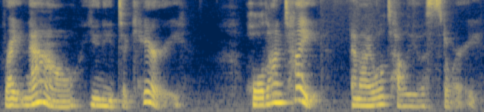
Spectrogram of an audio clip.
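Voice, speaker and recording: A woman voicing a wise, patient, kindly giant panda in a storybook, with a calm and gentle manner. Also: fairly low pitch, slow pace. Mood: calm, reassuring.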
